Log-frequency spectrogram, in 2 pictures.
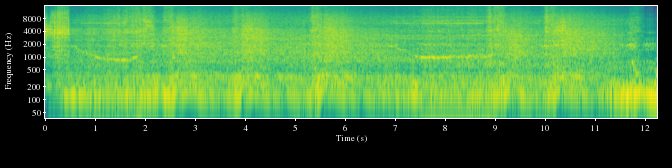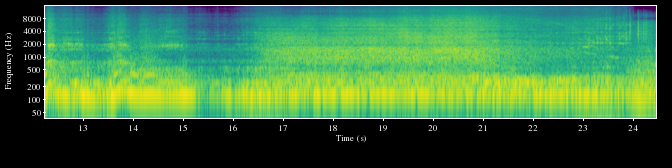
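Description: A Ford 289 V8 with a Holley carburetor and headers, idling steadily, with the throttle blipped a few times so that the revs rise and fall.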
